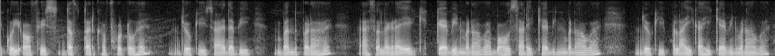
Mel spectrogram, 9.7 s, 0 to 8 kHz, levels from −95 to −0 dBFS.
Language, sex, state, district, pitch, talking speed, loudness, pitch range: Hindi, male, Bihar, Araria, 105 Hz, 235 wpm, -22 LUFS, 100-110 Hz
